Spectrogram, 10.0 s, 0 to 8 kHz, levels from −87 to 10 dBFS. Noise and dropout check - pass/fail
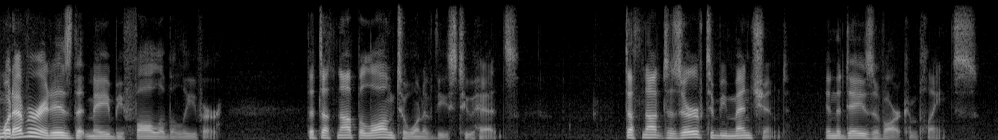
pass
